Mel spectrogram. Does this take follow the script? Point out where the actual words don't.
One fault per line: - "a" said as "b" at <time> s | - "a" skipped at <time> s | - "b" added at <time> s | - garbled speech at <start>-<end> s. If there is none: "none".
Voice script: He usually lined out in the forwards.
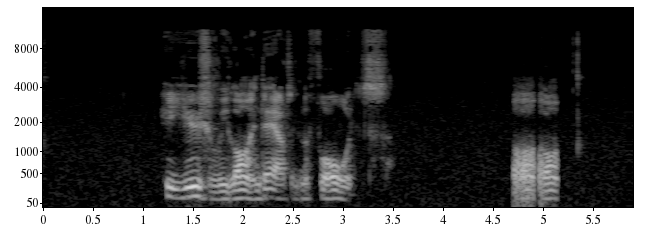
none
